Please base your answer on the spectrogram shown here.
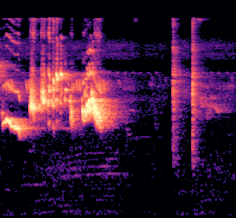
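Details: Orange-headed thrush kept in an aviary delivering a fast, rich warbled phrase with sliding whistles, followed after a short silence by two sharp clicks.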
